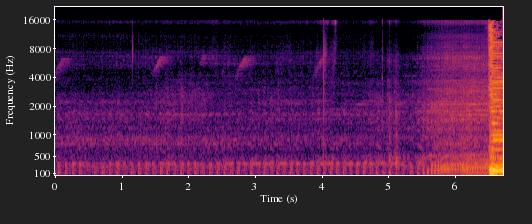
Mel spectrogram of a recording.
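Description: Motorcycle engine running at low revs, a faint, fast, even putter. Just before the end, strummed acoustic guitar music comes in loudly.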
